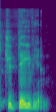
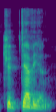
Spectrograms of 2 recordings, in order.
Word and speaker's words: Jadeveon: And first of all, and I wanted to confirm this morning, because I've always pronounced his name as Jadeveon, but it's actually pronounced Jadeveon.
